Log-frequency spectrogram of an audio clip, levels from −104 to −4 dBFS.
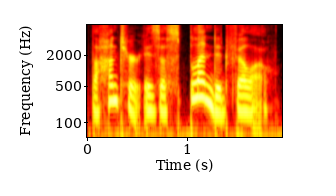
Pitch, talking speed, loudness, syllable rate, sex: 205 Hz, 185 wpm, -20 LUFS, 5.1 syllables/s, female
